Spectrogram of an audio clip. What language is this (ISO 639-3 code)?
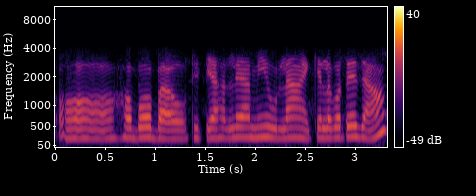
asm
